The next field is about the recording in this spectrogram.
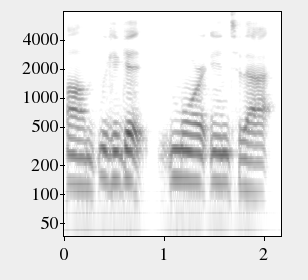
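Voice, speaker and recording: A man talking casually on a podcast about films, halting and rephrasing his thoughts as he works through them. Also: mid-range voice, fairly even intonation, darkish tone, clean tone. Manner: halting and rambling, rephrasing as he goes. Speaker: podcast co-host discussing films.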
